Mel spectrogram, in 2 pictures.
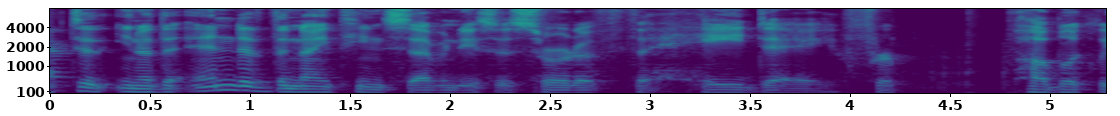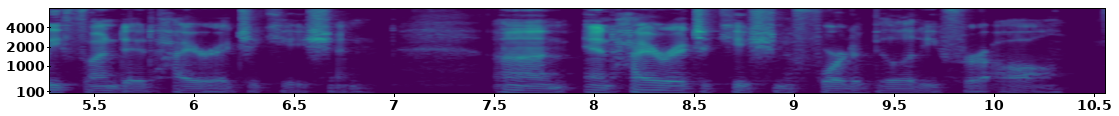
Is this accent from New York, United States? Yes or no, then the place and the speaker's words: no; California, United States; One thing that I can talk about as a Californian who knows the UC system very well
